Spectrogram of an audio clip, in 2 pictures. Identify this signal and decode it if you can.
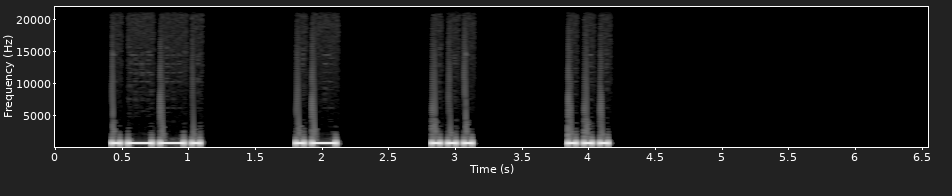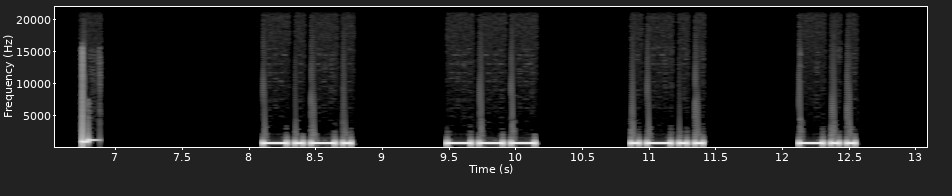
Morse code, heard as a keyed tone, about 20 wpm, spaced as for 9 wpm, 700 Hz. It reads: PASS COLD
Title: 4x Character Spacing - Top 500 Words - 20wpm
